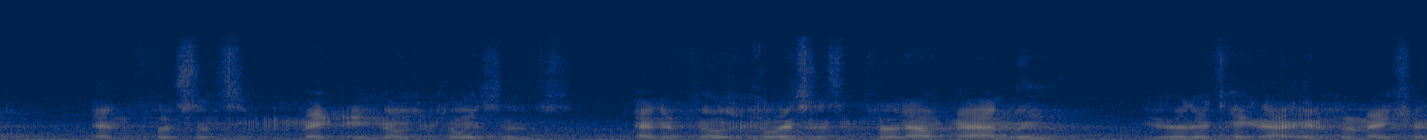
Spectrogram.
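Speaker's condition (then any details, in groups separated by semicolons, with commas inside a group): Muscular dystrophy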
